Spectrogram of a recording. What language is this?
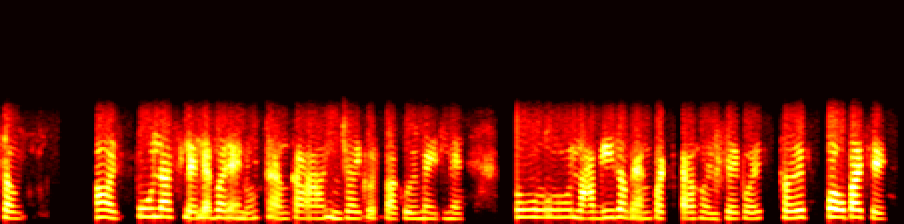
Konkani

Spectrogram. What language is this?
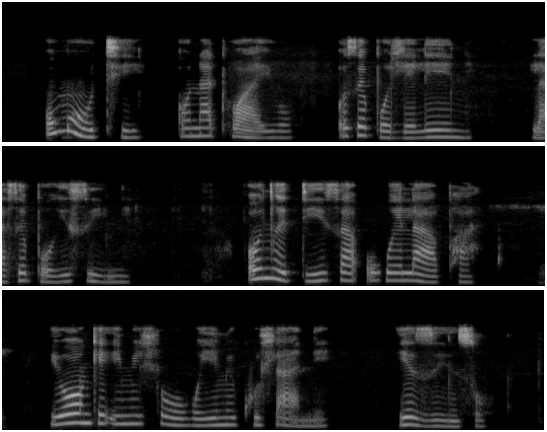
North Ndebele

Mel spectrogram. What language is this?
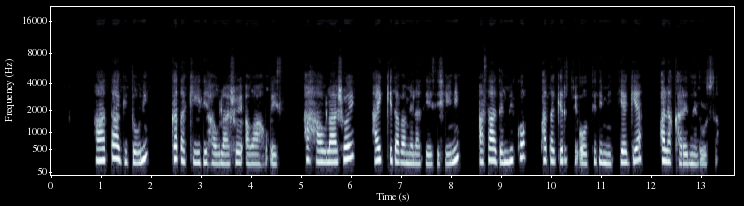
Wolaytta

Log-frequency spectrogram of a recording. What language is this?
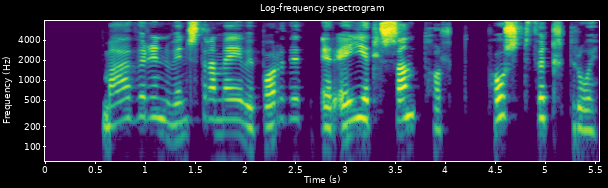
Icelandic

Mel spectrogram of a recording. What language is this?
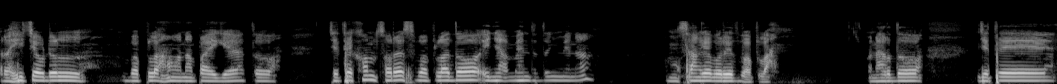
Santali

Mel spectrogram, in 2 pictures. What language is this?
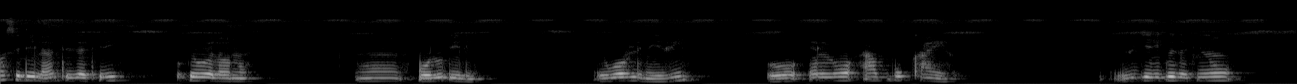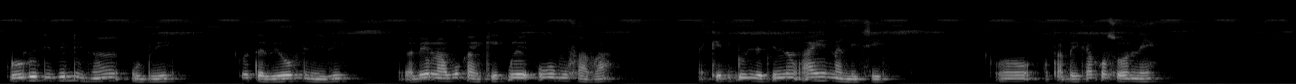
Ikposo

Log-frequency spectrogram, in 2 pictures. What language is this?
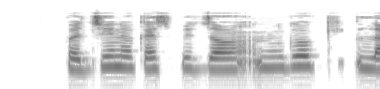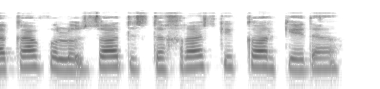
Pashto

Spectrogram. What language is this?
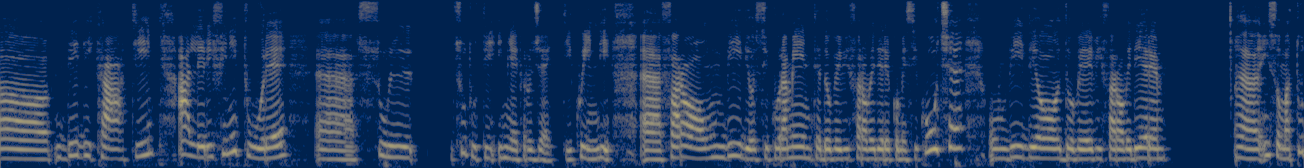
Italian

